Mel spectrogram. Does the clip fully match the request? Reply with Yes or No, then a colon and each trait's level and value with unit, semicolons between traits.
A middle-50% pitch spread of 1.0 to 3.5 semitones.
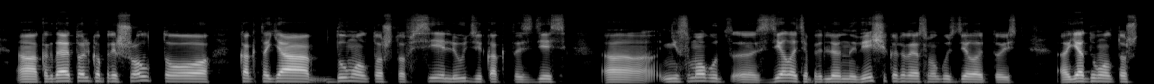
Yes: average, 2.8 semitones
